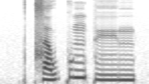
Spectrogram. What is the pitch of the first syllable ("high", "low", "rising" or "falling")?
rising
